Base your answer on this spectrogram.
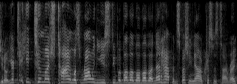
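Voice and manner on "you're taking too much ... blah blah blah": mock rude shopper. Preacher mimics a rude stranger at the mall, mock angry rant. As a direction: play the rude stranger snapping at you. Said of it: "somebody's really rude".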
